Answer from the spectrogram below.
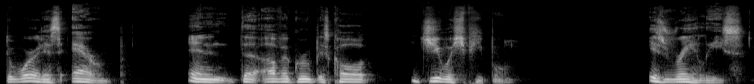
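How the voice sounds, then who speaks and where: A man's voice: mid-range voice, expressive, slow pace, long pauses, slightly rough. A man hosting a reaction commentary, speaking in a critical, preachy way and firing off rhetorical questions.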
